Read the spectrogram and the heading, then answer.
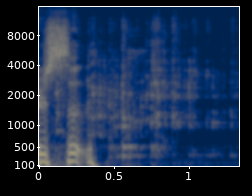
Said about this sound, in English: Was that a Yeti with like four ice cubes in it and like a little bit of water? It's straight ice. It's straight, ice.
